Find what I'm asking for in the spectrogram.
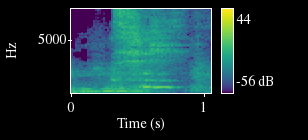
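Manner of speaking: squealing high laugh; high giggle. Real, not acted. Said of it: "Ist lustiger".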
